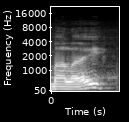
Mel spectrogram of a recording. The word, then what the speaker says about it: Mallet: So there she is, that's the 2662, the Mallet, pronounced Mallet.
